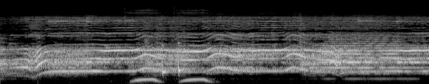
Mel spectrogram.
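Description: Telugu film song in an instrumental passage: a sustained melody line with gliding, wavering notes, and two deep pitched drum hits about half a second apart around a second and a half in.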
